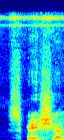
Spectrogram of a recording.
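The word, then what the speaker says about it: spatial: Spelling देख लेना board पे स्पेशियल की है ना स्पेटियल दिखेगा। स्पेशियल प्रोनाउंस होता है। स्पेशल मत लिख देना।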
